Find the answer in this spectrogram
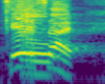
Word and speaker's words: KSI: Logan Paul versus KSI. Is that how you say it or no? Yeah, KSI. KSI.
